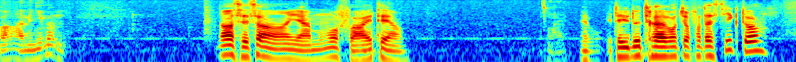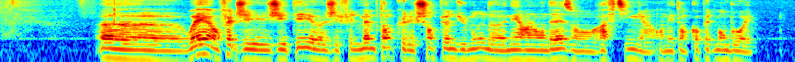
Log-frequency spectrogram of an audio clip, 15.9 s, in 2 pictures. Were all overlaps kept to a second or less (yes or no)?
yes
